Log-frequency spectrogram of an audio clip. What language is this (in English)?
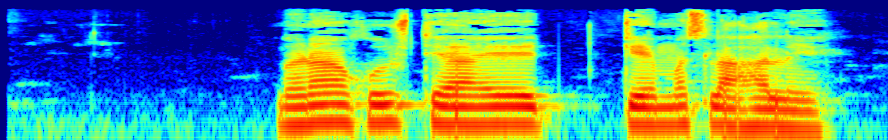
Khetrani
